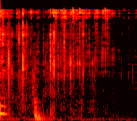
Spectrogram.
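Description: A plastic photocard holder on a keychain being handled: a run of light clicks and clinks, with a dull bump about half a second in.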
